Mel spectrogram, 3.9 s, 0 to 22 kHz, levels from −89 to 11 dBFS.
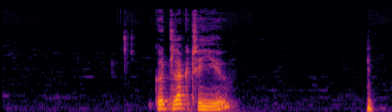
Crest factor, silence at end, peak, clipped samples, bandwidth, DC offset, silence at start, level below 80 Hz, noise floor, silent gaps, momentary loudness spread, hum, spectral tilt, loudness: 20 dB; 0.2 s; -2 dBFS; under 0.1%; 15.5 kHz; under 0.1%; 1.55 s; -50 dBFS; -68 dBFS; none; 10 LU; none; -7.5 dB/octave; -19 LUFS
